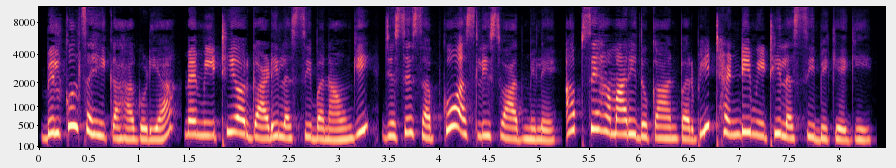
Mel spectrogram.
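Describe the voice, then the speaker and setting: Woman playing a mother bird, fairly high pitch, kind, sensible, cartoon, dry sound. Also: lively intonation, moderate pace, hardly any pauses, no echo. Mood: resolved.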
